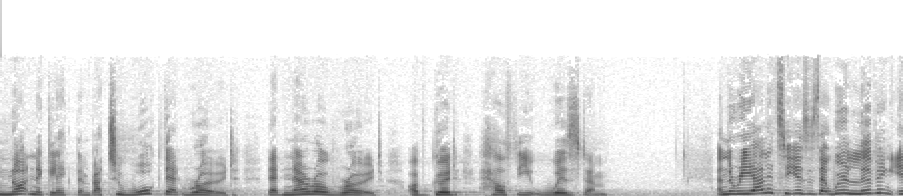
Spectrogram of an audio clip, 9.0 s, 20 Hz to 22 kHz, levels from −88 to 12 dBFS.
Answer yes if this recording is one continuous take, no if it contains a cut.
yes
